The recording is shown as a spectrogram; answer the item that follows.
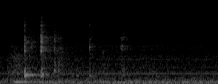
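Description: A few light clicks and taps from a metal spoon and a plastic salt jar being handled, the two loudest close together in the first half second, then two fainter ticks, over a faint steady hum.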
